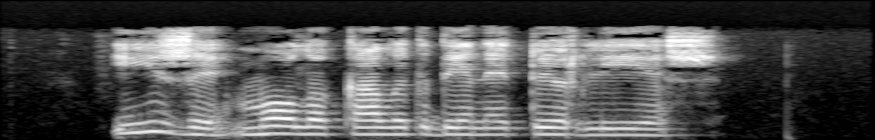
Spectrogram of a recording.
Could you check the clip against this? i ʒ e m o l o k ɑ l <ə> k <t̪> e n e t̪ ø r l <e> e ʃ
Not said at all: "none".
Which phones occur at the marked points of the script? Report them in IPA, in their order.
ə, d̪, i

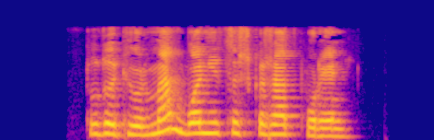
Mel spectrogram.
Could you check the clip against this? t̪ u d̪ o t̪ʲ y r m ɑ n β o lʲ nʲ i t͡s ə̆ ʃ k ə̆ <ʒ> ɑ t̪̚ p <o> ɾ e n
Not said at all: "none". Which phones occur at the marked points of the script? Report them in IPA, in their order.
ʒ, u

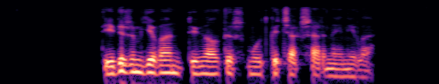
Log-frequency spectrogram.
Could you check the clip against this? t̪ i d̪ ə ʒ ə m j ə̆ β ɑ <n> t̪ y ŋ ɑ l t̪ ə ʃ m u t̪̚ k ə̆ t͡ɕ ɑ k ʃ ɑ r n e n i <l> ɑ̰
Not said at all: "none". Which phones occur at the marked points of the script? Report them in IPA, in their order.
n, l

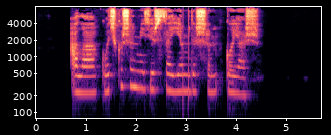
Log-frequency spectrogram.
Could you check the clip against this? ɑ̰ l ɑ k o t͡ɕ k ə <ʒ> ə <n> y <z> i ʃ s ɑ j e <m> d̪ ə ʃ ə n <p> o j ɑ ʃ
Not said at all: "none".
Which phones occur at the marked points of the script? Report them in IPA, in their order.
ʃ, m, z, m, k

